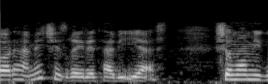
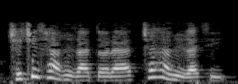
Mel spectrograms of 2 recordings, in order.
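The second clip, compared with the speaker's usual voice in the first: usual speaking voice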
